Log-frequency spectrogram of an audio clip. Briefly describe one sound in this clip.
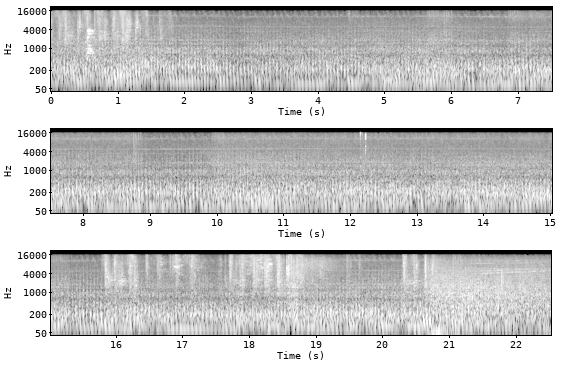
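A helicopter's rotor thumps and roars steadily.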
